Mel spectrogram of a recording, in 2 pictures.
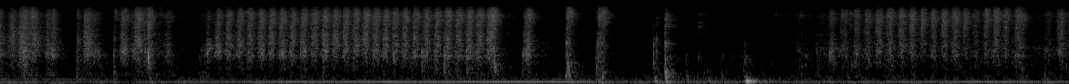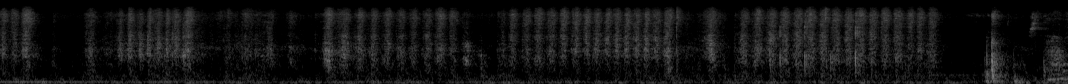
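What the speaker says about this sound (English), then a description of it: "So I'm going to turn this inside out." Cloth rubbing and buffing an item, a steady hissing scrub in long continuous strokes with brief pauses between, close and soft over a low hum.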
